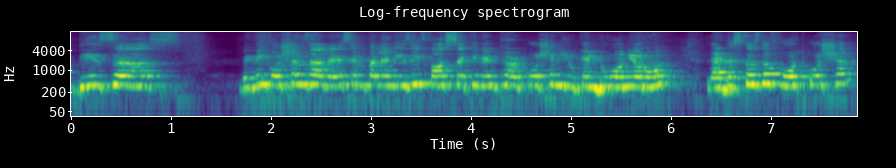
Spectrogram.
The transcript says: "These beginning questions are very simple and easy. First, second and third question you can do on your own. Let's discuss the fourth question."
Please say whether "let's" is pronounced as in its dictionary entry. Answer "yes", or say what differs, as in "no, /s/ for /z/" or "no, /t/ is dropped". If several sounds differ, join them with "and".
no, /s/ is dropped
